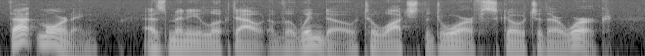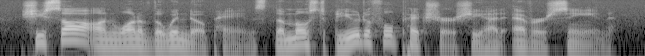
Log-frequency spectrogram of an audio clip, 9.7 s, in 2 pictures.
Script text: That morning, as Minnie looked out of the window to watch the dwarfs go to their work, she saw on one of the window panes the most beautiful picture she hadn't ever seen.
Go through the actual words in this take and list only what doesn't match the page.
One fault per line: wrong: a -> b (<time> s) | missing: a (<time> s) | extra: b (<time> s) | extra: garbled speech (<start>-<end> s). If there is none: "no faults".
wrong: hadn't -> had (8.5 s)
